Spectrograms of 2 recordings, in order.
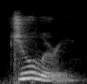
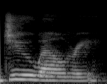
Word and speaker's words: jewelry: 11 we have jewelry we stress the first syllable and we pronounce it jewelry jewelry one more time jewelry good we don't say it jewry we say jewelry for example I love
